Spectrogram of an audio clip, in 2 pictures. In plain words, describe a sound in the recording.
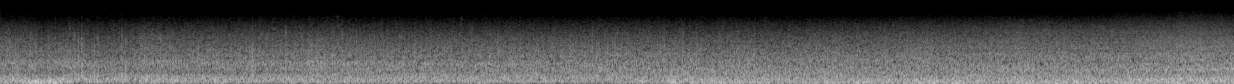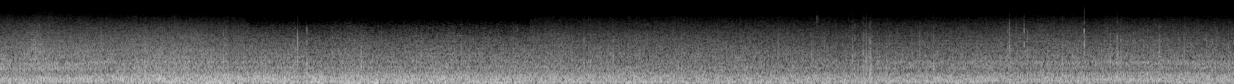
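Wind gusts through trees and rustles leaves.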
